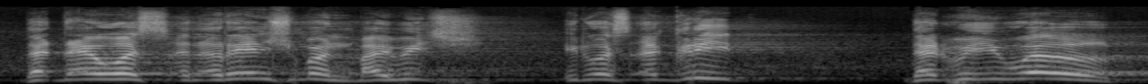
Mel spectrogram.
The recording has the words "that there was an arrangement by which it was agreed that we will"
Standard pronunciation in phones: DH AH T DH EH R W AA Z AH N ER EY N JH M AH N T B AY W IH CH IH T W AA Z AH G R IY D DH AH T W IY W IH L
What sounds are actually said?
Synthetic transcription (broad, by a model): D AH T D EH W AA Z AH N ER EY N JH M AH N T B AY W IH CH IH T W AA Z AH G R IY D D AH T W IY W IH L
